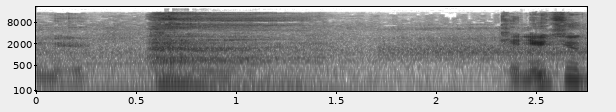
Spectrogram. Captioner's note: Scott sighs. He turns over to Camille & Madeleine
